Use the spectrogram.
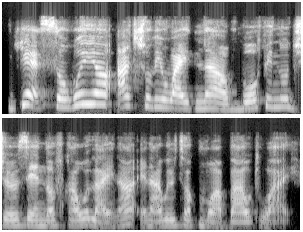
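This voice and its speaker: A woman's voice: mid-range voice, moderate pace, no room sound. A woman in her thirties from Haiti, a founder telling her story earnestly on a video call, a little under the weather. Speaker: founder pitching her coffee brand. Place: small indoor room.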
